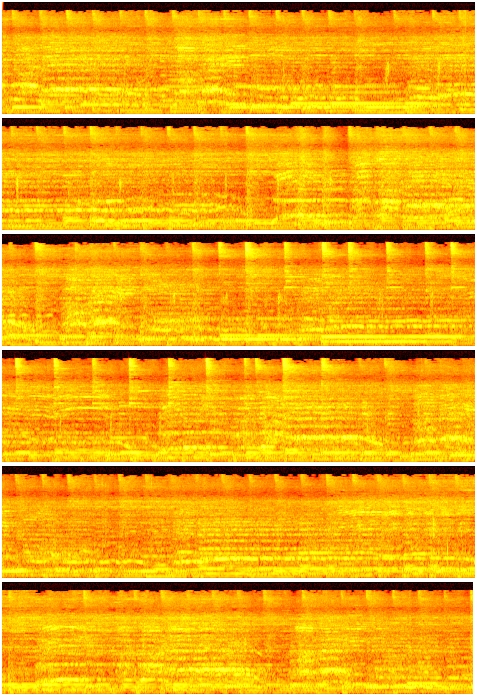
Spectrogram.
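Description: Gospel music: a group of voices singing a melody over held keyboard and bass notes, with a steady beat.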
